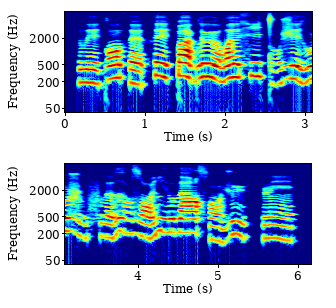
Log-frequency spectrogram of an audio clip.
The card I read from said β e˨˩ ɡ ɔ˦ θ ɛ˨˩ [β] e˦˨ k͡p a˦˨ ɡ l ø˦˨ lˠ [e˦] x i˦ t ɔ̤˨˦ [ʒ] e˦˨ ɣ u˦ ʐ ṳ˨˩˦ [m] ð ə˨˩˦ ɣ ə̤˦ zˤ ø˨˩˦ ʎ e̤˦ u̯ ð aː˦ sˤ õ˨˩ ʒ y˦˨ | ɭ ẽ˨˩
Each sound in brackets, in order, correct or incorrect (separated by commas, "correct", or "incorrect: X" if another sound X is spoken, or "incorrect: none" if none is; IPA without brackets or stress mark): incorrect: θ, correct, correct, incorrect: f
